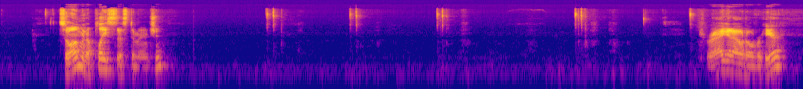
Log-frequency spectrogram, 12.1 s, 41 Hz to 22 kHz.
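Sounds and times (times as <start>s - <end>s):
low steady hum: 0.0s - 12.0s
computer mouse clicks: 4.0s - 4.4s, 5.2s - 5.5s, 6.5s - 7.0s, 8.6s - 10.5s.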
